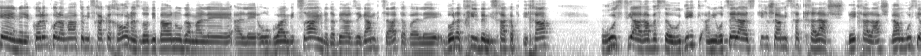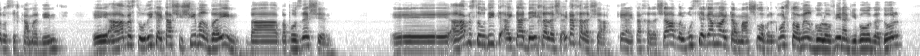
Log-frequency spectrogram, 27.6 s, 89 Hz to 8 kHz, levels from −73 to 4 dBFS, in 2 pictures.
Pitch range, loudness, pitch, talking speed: 145-195 Hz, -18 LUFS, 165 Hz, 150 wpm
